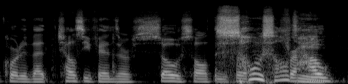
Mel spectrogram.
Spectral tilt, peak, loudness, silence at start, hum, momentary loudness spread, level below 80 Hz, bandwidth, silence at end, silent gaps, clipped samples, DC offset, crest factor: -3 dB/octave; -10 dBFS; -27 LUFS; 0.05 s; none; 13 LU; -60 dBFS; 16.5 kHz; 0.15 s; none; under 0.1%; under 0.1%; 18 dB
